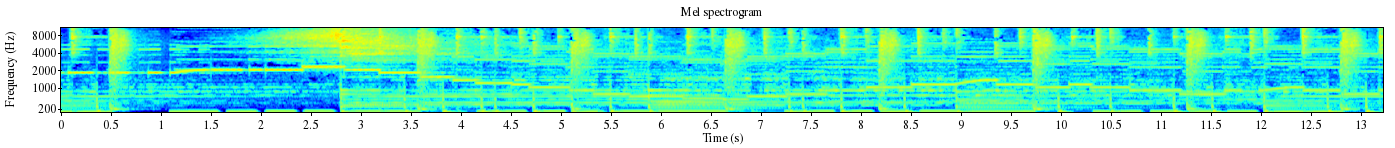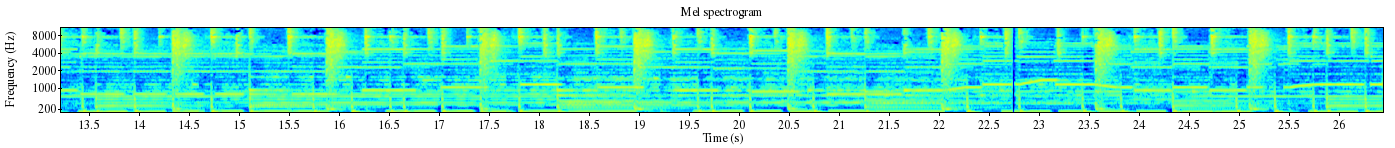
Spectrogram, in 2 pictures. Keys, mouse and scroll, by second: 2.8 alt+click, 6.1 alt+scroll down 1, 7.8-8.2 scroll down 2, 8.0 alt+middle click, 8.3 alt+click, 8.7 alt+middle click, 9.8 double click, 10.3 alt+middle click, 10.7 alt+click, 13.6 alt+middle click, 14.0 alt+click, 14.6 alt+middle click, 17.4 alt+click, 17.8 scroll up 1, 18.2 alt+middle click, 18.6 alt+click, 20.4 typing, 21.1 scroll down 1, 21.8-22.6 typing, 22.2 alt+click, 23.5 alt+middle click, 23.9 alt+click.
